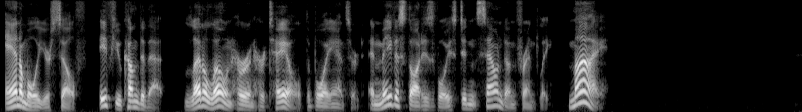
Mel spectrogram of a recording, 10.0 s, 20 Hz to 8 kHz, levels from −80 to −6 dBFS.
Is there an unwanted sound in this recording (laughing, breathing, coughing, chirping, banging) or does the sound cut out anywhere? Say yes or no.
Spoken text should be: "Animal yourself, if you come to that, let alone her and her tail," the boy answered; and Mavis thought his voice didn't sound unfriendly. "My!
no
